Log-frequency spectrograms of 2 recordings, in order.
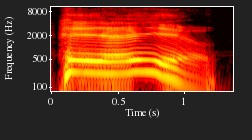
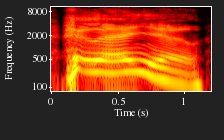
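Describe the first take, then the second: First: Very slow, higher, put-on sneering "Who are you?"; mocking quote. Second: Slow, higher sneering "Who are you?"; mocking quote. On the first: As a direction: stretch "Who are you?" like a snooty protester. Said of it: "Who gives a shit?". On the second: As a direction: drag out "Who are you?" in mock disdain. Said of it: "Like you're gatekeeping who can cover".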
